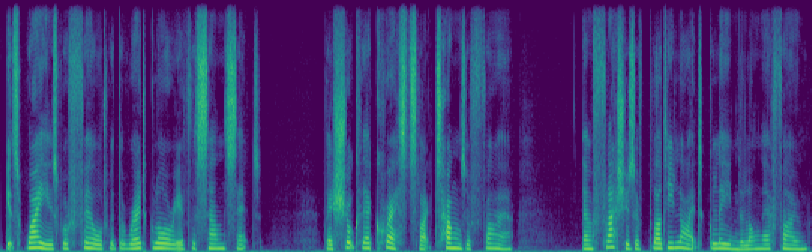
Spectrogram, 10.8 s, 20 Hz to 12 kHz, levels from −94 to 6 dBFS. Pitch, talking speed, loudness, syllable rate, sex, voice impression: 220 Hz, 155 wpm, -19 LUFS, 4.3 syllables/s, female, feminine, slightly young, slightly thin, cute, slightly sincere, friendly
